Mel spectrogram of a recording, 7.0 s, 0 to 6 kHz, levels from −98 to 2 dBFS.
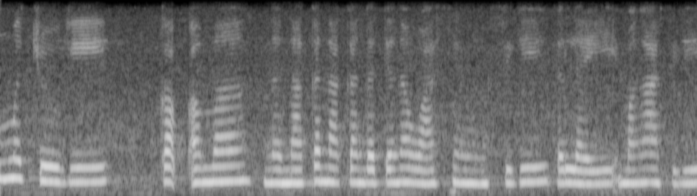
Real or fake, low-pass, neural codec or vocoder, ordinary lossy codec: real; 5.4 kHz; none; Opus, 24 kbps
